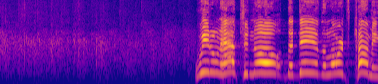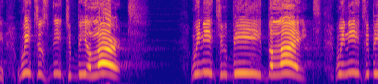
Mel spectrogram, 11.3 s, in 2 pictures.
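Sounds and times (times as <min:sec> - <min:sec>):
church congregation clap offering during a service: 0:00.0 - 0:03.0
speech: 0:02.9 - 0:07.8, 0:08.5 - 0:11.3.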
